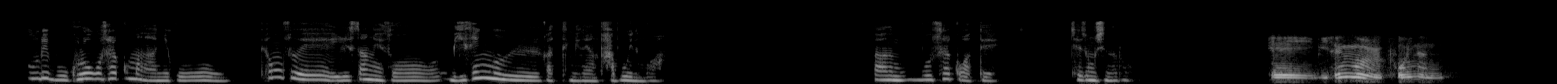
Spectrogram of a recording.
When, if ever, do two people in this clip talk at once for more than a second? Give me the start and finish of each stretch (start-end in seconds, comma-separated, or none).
none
